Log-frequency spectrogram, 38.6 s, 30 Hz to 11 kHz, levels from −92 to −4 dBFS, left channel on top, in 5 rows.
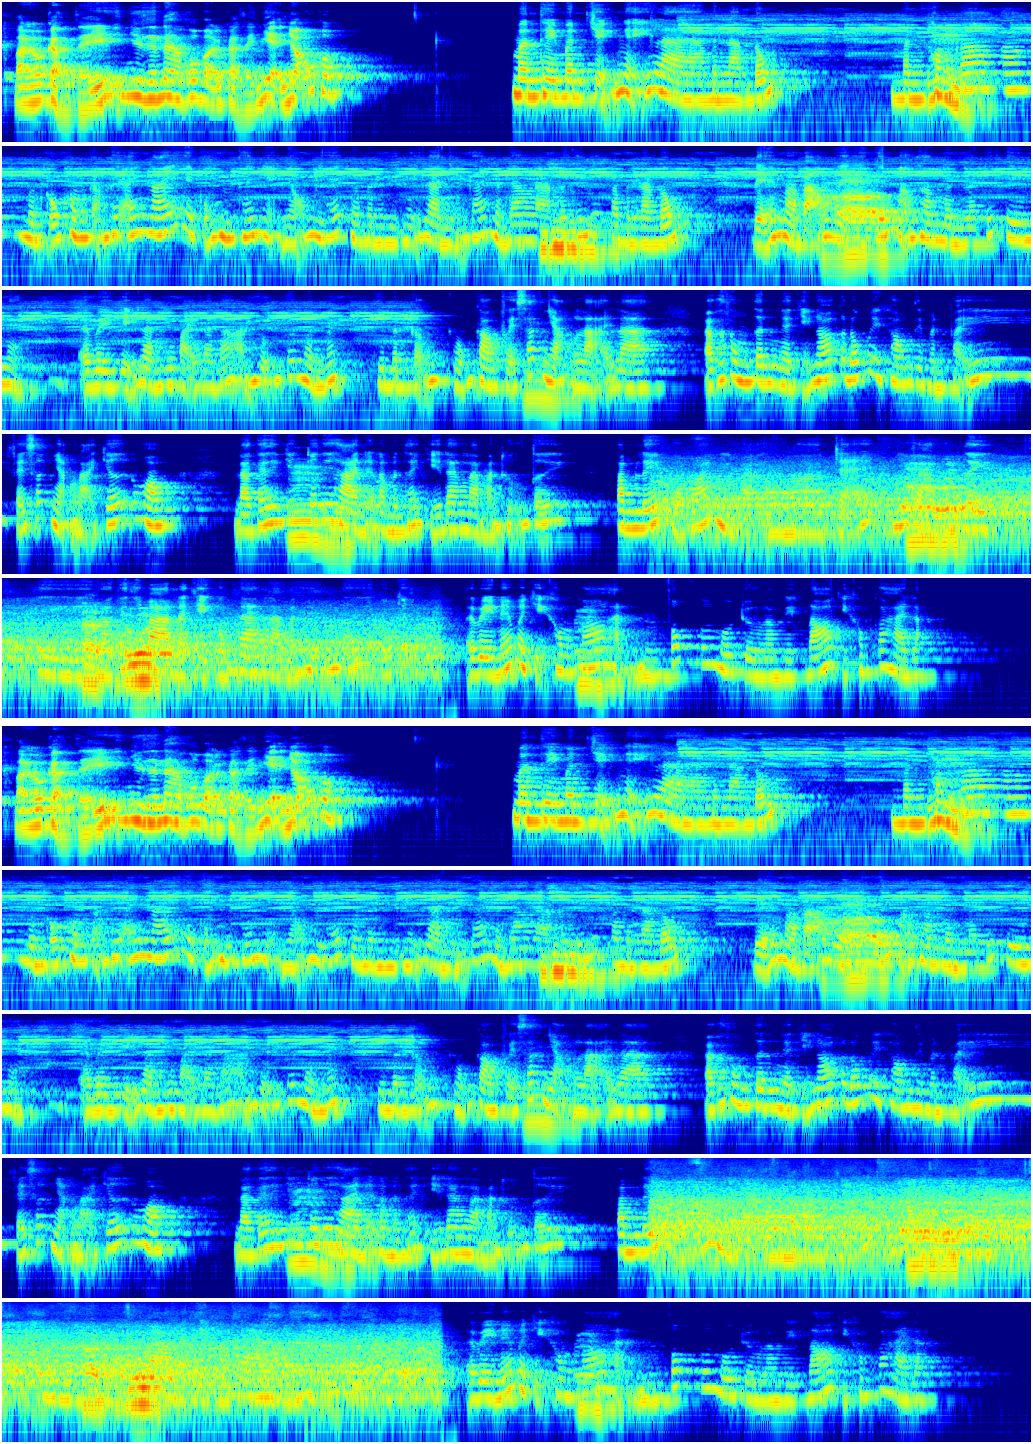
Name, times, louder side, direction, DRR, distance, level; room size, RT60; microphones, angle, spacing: voice 1, 0.0-2.5 6.9-7.2 11.8-12.2 13.9-14.4 19.4-19.5 25.3-25.8 29.9-30.4 31.5-32.1 35.2-35.4, equal, 30° left, 5 dB, 1.1 m, -31 dB
voice 2, 3.8-5.9 6.7-12.9 13.4-15.6 16.0-18.0 18.3-20.3 20.7-24.4 24.9-27.4 27.8-30.6 31.1-34.0 34.4-37.8, left 2 dB, 50° left, 8 dB, 1.0 m, -38 dB
sound 1, 5.1-18.5, right 1 dB, ahead, 1.6 m, -45 dB
sound 2, 28.0-34.2, right 5 dB, 45° right, 0.5 m, -35 dB
14.5 x 5.2 x 6.2 m, 0.96 s
head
